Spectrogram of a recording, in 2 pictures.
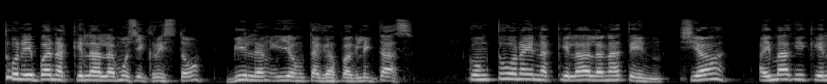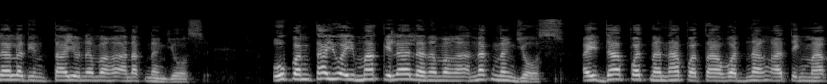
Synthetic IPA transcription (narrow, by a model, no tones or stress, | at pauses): t̪uːnɐjbanɐkɪlaːlɐmosɪkɾist̪o̞ | biːlɐŋɪjoŋt̪ɐɡapɐɡlɪɡ̚t̪as | kʊŋt̪uːnɐjnɐkɪlaːlanaːt̪ɪnʃa | ʔɐjmakikɪlaːlɐd̪ɪnt̪aːjo̞nɐŋmɐŋaɐnak̚nɐŋdjo̞s | ʔuːpaŋt̪aːjo̞ʔɐjmakɪlaːlanɐŋmɐŋaɐnak̚nɐŋd̪jo̞s | ʔɐjd̪aːpat̪̚nɐnapɐt̪aːwɐd̪̚nɐɐŋʔaːt̪ɪŋmɐŋa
